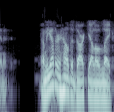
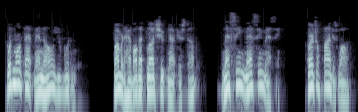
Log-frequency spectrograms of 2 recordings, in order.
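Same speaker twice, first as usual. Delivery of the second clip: put-on soft, almost feminine, refined Southern accent, jabbering, higher; 3 semitones higher than usual. Reading a novel aloud, voicing the man holding a razor: soft, almost feminine voice with refined Southern accent. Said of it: "He had a soft, almost feminine voice".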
